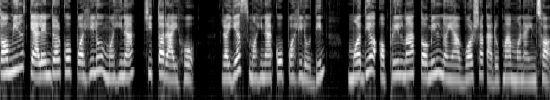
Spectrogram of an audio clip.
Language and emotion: Nepali, neutral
